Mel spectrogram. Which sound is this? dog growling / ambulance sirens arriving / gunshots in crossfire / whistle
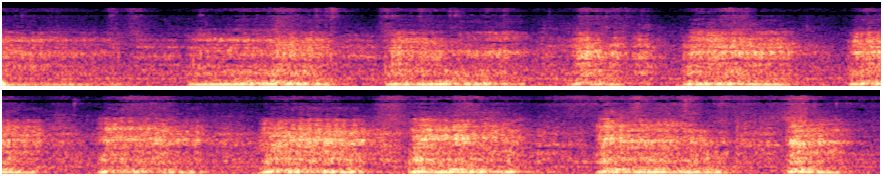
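dog growling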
